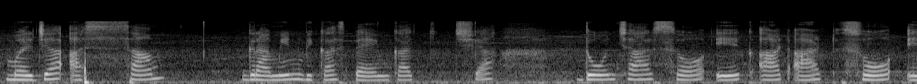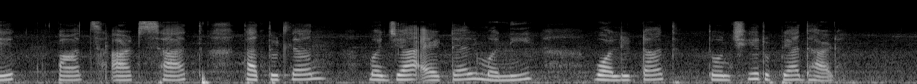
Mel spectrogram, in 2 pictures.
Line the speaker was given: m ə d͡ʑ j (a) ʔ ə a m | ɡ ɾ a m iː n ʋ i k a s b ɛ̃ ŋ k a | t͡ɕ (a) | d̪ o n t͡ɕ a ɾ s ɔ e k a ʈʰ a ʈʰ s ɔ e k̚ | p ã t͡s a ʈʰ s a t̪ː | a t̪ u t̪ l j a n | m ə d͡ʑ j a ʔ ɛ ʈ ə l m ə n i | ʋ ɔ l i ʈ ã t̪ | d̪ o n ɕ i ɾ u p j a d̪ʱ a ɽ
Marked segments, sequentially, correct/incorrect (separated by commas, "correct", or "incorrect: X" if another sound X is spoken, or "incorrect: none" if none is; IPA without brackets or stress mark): correct, correct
